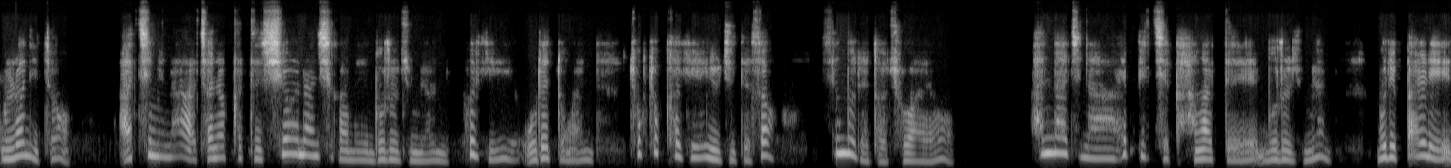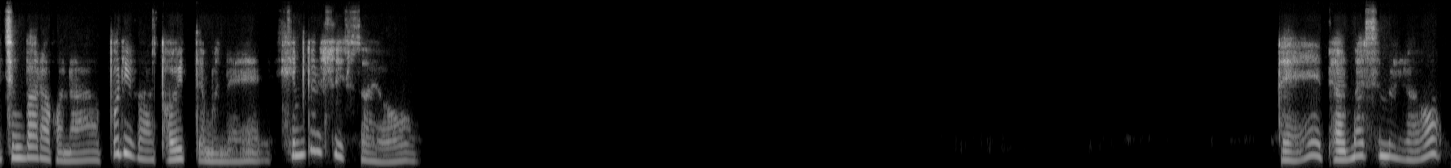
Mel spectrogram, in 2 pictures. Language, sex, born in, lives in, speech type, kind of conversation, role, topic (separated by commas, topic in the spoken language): Korean, female, South Korea, South Korea, read, expert-assistant, expert, 왜 식물은 햇빛이 필요하나요?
